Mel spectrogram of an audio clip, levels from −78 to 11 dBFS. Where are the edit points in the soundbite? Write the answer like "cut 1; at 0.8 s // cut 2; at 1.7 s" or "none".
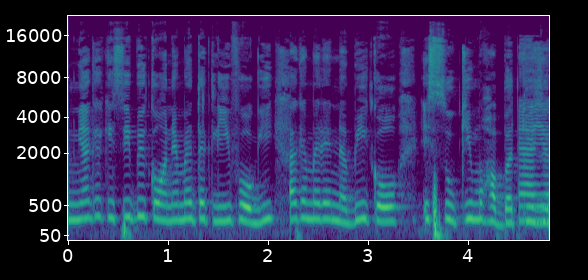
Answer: cut 1; at 2.1 s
